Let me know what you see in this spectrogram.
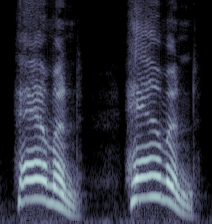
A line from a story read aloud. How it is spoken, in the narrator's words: I cried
